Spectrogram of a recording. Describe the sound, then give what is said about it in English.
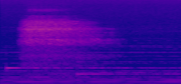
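A single slow inhaling breath drawn in softly with an airy hiss, lasting a little over a second, over a faint steady hum. “Inhale.”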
